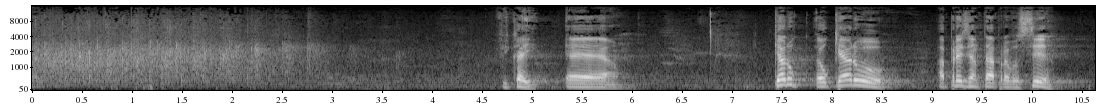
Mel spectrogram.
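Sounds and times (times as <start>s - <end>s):
crowd applauding: 0.0s - 3.8s
speech: 4.7s - 6.0s, 7.4s - 10.4s.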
